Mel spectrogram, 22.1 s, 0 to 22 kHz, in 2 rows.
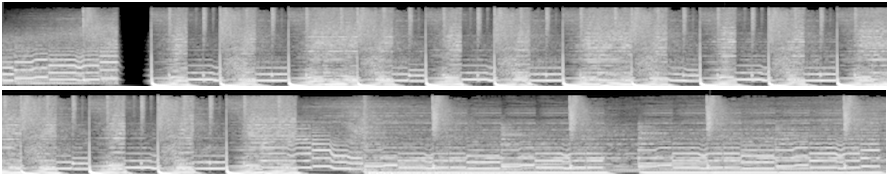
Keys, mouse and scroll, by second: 0.1 s, 5.0-5.3 scroll down 1, 6.3 shift+middle click, 6.3-6.7 scroll down 4, 7.0 middle click, 7.8 shift+middle click, 8.3-9.0 scroll up 5, 9.0 shift+middle click, 9.4 middle click, 9.9 shift+middle click, 10.3 scroll up 2, 10.7 shift+middle click, 11.1 middle click, 11.7 click, 12.3 shift+click, 12.8 click, 14.5 click, 16.0-16.7 scroll down 1, 19.1 n.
